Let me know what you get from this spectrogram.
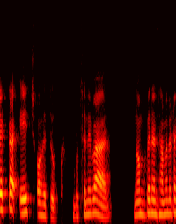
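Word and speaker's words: Phnom Penh: নমপেনের ঝামেলাটা কি? তাহলে মাঝখানে হচ্ছে বানানটা ANOM, নম, PEN পেন, এই হলো নম পেন। শুরুতে একটা পিএইচ, শেষে একটা অতিরিক্ত এইচ।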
